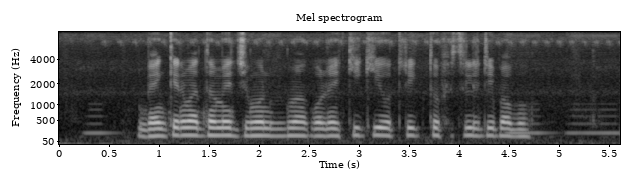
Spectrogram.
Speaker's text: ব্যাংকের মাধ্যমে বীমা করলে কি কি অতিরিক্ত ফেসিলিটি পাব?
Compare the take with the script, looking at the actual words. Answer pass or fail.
fail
